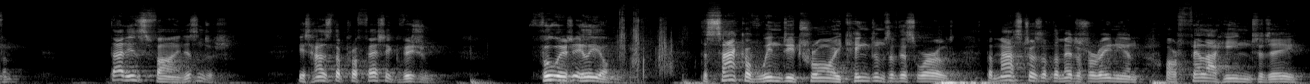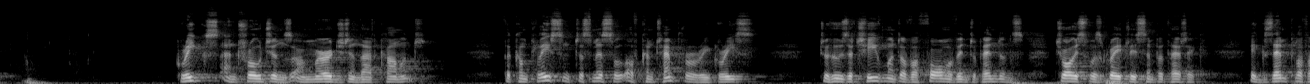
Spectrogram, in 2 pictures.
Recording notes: The Lecture was delivered from the King's Inns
